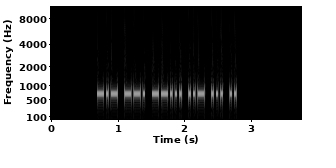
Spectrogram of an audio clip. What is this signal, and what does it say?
Morse code, heard as a keyed tone, about 36 wpm, 700 Hz. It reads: KG7USI
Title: USA Call Signs - 6 Characters - 3x Character Spacing - 35wpm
